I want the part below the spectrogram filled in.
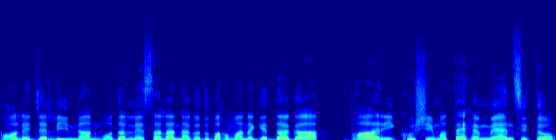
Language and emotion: Kannada, happy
